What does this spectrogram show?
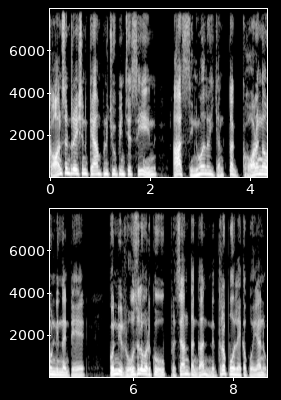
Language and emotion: Telugu, disgusted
